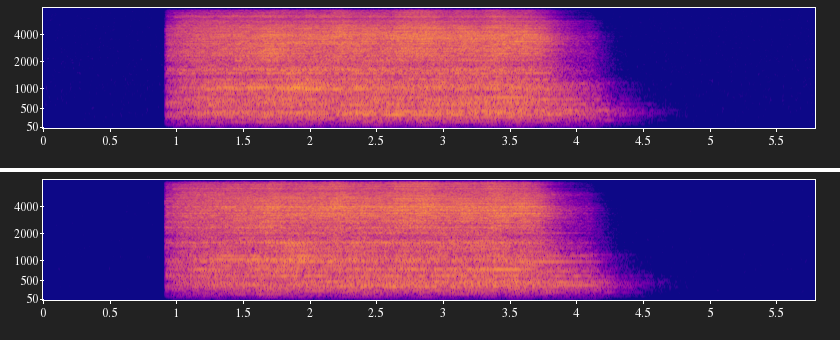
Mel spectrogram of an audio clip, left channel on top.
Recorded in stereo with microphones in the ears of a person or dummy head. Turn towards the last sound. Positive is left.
turn(degrees=-40)  # may be behind; listen again after turning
